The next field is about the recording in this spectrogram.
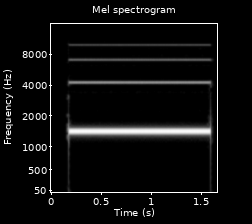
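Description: A single answering-machine beep: one steady, loud, pure tone lasting about a second and a half, heard alone.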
